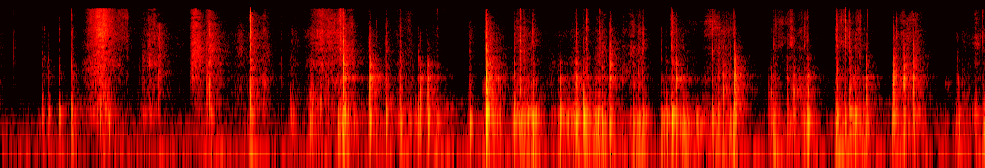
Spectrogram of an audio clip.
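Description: A medium-sized, hollow, apparently empty clear plastic food container with a blue plastic lid is handled and tapped with fingertips and nails around the lid and sides. The result is a quiet, rapid series of short, dry plastic taps, clicks and light crinkly scrapes with a hollow, mid-low tone that dies away almost instantly.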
